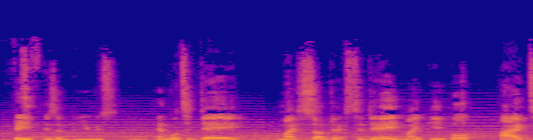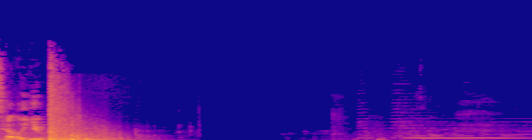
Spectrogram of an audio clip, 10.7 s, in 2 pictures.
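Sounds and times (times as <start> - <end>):
speech: 0.1 - 6.3
sniper rifle shot: 5.8 - 7.1.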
